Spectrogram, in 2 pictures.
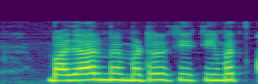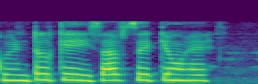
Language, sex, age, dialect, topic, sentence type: Hindi, female, 18-24, Awadhi Bundeli, agriculture, question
